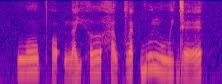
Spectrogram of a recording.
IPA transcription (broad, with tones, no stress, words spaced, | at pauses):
woː˥˩pʰɔ˨˩ʔ na˨˩jhɤː˥˩ha˨˩w kla˦˥k̚buː˥˩nwuː˧jdɛː˩˦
